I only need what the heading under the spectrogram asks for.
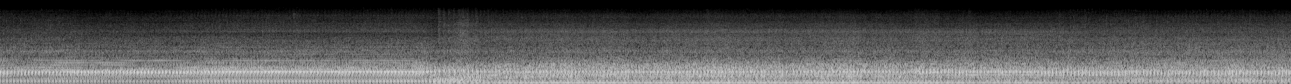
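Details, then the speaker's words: Snapper rear-engine rider mower, repaired after bad gas; on the second pull the small single-cylinder engine briefly stumbles, then settles into a steady, even beat with no misses or knocks. Normal running. "i'd say that's a success second pull make sure it runs and or dries and cuts like it should"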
